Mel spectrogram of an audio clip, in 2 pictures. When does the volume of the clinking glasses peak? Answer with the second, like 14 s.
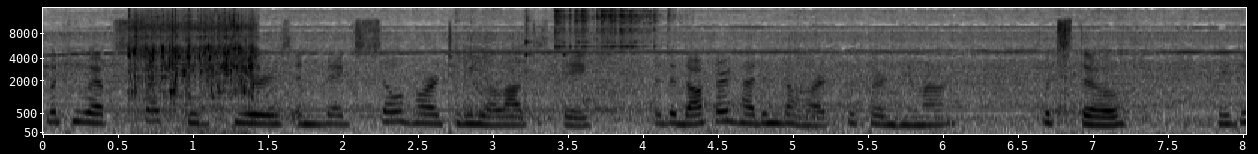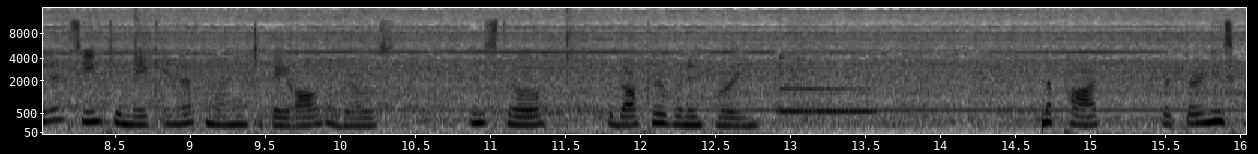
13 s.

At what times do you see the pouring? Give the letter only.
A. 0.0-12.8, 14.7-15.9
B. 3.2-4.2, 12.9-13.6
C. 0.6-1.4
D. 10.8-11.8
C.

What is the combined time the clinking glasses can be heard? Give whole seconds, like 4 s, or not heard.
2 s.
